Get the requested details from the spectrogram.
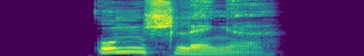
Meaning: first/third-person singular subjunctive II of umschlingen
- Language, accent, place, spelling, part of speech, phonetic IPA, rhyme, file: German, Germany, Berlin, umschlänge, verb, [ˈʊmˌʃlɛŋə], -ʊmʃlɛŋə, De-umschlänge.ogg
